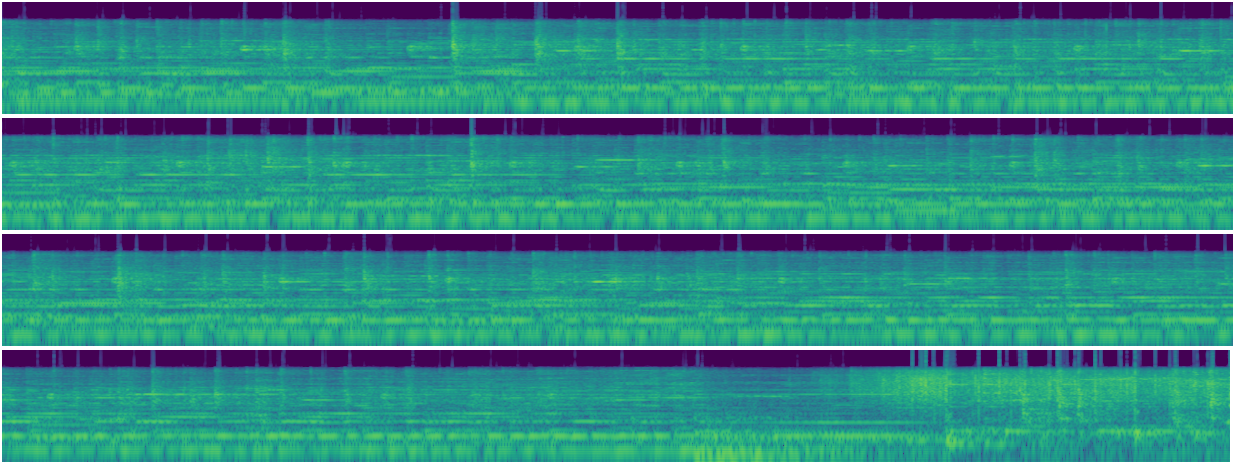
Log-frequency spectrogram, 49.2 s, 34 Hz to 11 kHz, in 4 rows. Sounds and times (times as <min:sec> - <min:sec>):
Music: 0:00.0 - 0:49.2.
